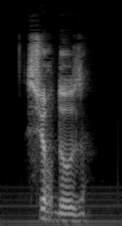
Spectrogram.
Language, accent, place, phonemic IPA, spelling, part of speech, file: French, France, Lyon, /syʁ.doz/, surdose, noun, LL-Q150 (fra)-surdose.wav
- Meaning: overdose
